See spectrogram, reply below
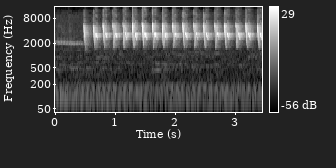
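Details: Bar-winged prinia (ciblek) in the crystal 'tembakan pedas' style, used for tutoring songbirds: a short level whistle, then a fast burst of about eighteen sharp, high, clipped notes in steady rapid succession over a low hum.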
